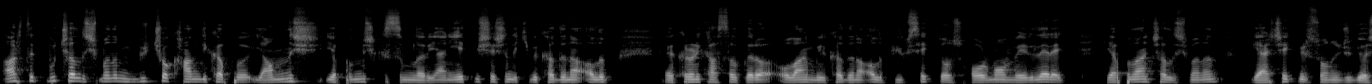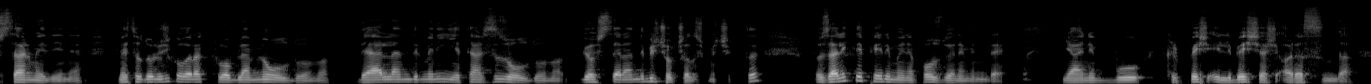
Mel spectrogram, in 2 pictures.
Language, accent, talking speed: Turkish, native, 110 wpm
